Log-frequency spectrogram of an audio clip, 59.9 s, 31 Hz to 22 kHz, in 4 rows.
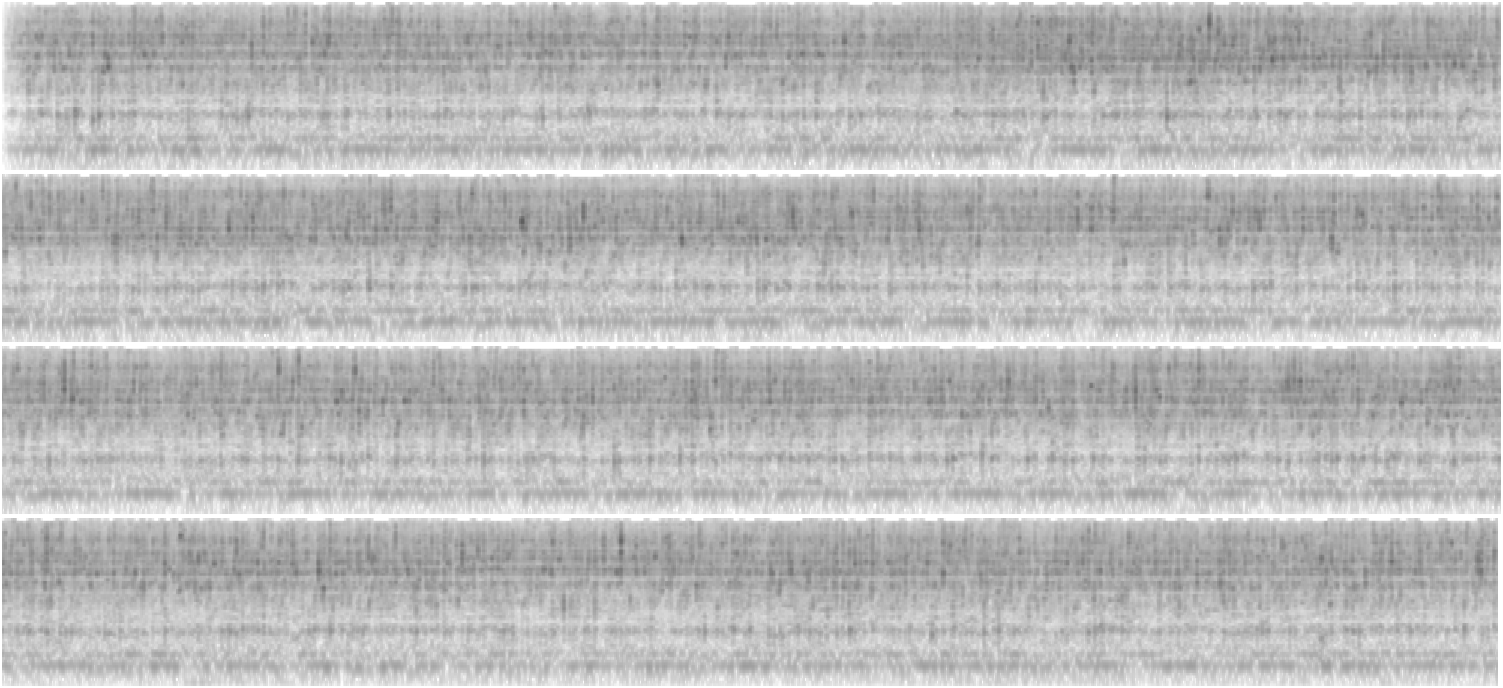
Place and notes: {"title": "Pyramide du Louvre Paris Fuite", "date": "2010-05-18 15:27:00", "description": "Pyramide du Louvre\nGrand bassin (en réparation)\nFuite dans le carrelage", "latitude": "48.86", "longitude": "2.34", "altitude": "44", "timezone": "Europe/Paris"}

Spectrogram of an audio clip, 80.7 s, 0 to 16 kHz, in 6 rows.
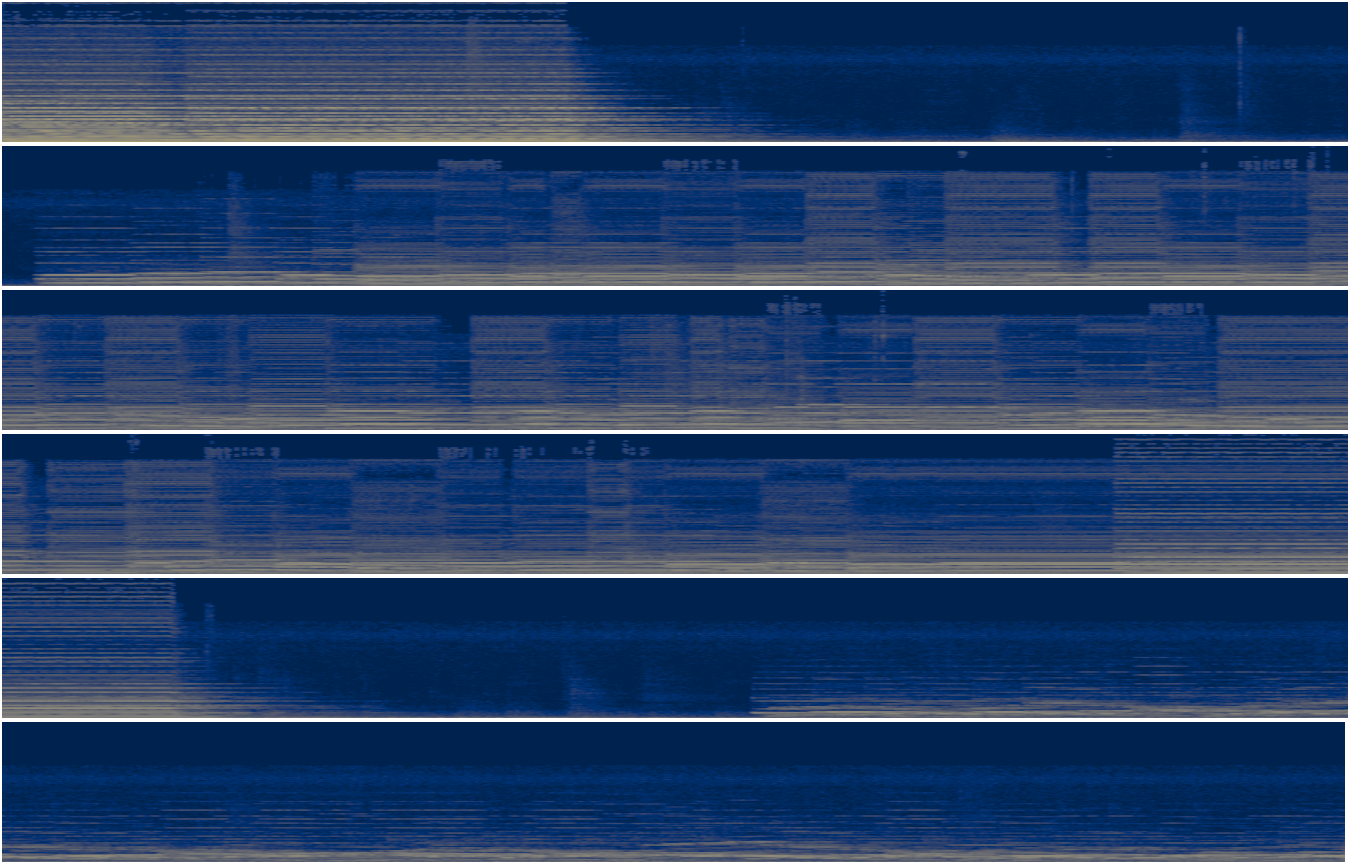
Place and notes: {"title": "Tours, France - Organ into the cathedral", "date": "2017-08-13 17:45:00", "description": "Into the Saint-Gatien cathedral, an organist is playing organ. It's Didier Seutin, playing the Veni Creator op4 from Maurice Duruflé. This recording shows the organ is good, beyond the mass use. This organ was heavily degraded, it was renovated a few years ago.", "latitude": "47.40", "longitude": "0.69", "altitude": "59", "timezone": "Europe/Paris"}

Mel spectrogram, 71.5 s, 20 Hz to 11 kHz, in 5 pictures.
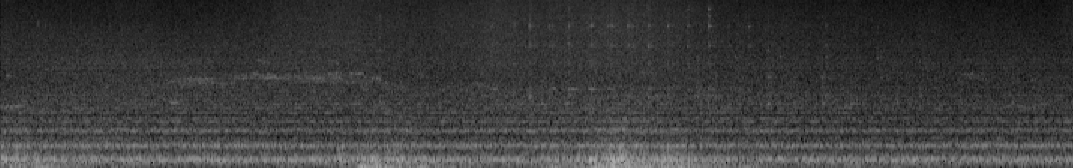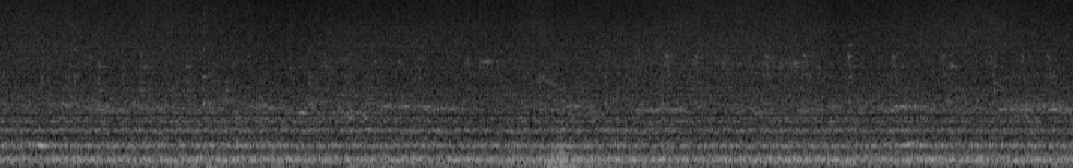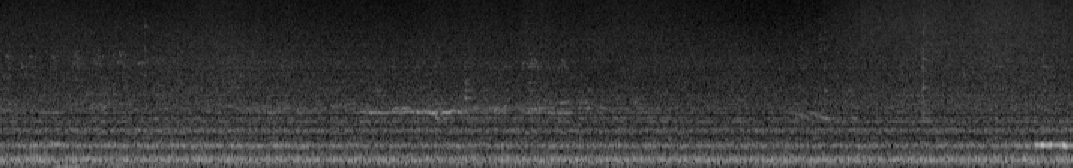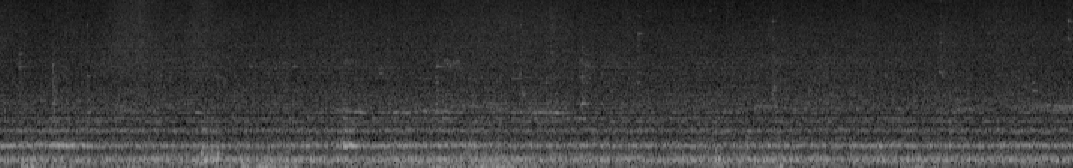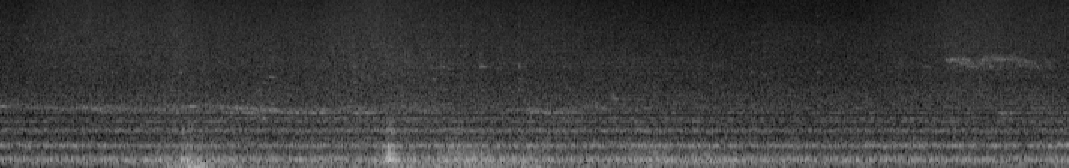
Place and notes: {"title": "workum: marina - the city, the country & me: mic in metal box trolley", "date": "2013-06-28 00:48:00", "description": "wind blown reed, mic in a metal box trolley\nthe city, the country & me: june 28, 2013", "latitude": "52.97", "longitude": "5.42", "timezone": "Europe/Amsterdam"}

